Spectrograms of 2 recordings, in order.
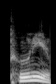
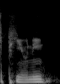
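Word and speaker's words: Puni: took off Dominic pun is it puny or puny I would guess puny puny like tiny check I have pronunciation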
